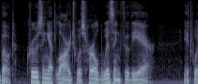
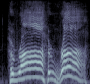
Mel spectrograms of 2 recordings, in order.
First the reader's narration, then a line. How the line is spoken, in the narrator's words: cried the whole crew of the Dolphin unanimously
